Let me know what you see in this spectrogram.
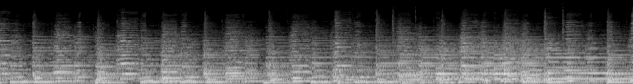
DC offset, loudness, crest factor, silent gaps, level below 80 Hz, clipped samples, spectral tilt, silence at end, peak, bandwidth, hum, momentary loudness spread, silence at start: under 0.1%; -15 LUFS; 14 dB; none; -30 dBFS; under 0.1%; -7.5 dB/octave; 0 s; 0 dBFS; 11.5 kHz; none; 5 LU; 0 s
